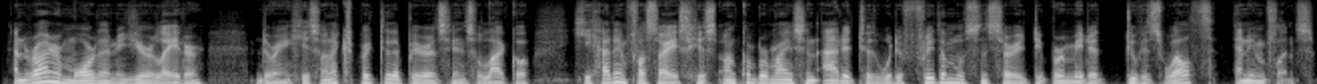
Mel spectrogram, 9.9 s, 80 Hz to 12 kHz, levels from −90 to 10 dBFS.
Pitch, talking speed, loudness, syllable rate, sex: 110 Hz, 180 wpm, -17 LUFS, 6.7 syllables/s, male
